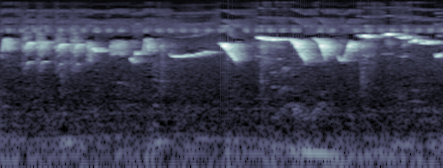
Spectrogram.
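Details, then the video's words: White-eye of the bustomi type, a bird offered for sale, singing vigorously: a busy run of high, thin chirps and slurred whistles. Some notes sweep down sharply and some glide upward, with a faint low hum beneath. "Burung Pleci Bustomi Gacor"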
